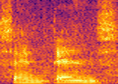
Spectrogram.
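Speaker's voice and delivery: Sentence stretched into two long syllables; slow dictation. Shown as a demonstration. Teacher giving the English word for vakya, slow dictation. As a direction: say sentence at half speed, sen-tens.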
